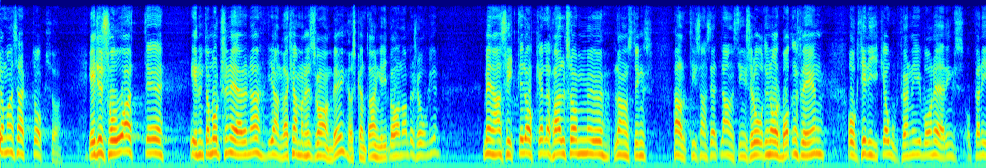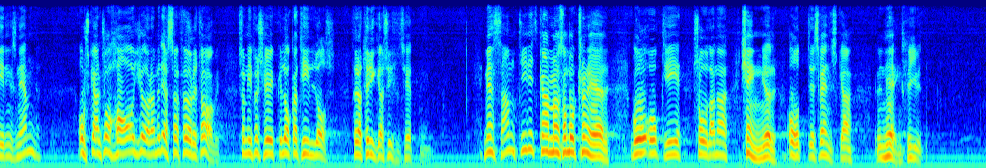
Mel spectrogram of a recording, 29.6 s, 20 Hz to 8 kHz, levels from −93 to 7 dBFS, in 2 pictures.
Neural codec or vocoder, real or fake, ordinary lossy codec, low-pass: codec, 44.1 kHz, 7.8 kbps, Pupu-Codec; fake; none; 7.2 kHz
